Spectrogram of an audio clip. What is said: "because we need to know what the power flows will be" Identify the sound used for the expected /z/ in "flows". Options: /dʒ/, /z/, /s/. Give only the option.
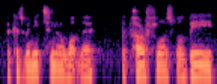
/z/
